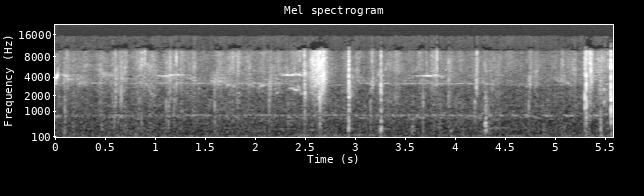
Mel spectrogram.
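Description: Footsteps crunch on a paved road.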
